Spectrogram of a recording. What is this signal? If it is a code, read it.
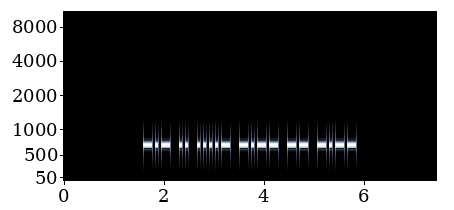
Morse code, heard as a keyed tone, about 20 wpm, 700 Hz. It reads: KI4YMY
